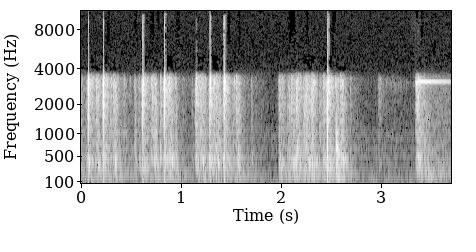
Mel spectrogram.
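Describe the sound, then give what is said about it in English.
Crisp, snappy key strikes from a big Royal typewriter of the late 1930s come in several quick bursts with short pauses, ending on a brief sustained mechanical whir. “On my desk here is a Royal, a big Royal machine from about the same time, the late 30s. And that's just very snappy and makes a very nice sound.”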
